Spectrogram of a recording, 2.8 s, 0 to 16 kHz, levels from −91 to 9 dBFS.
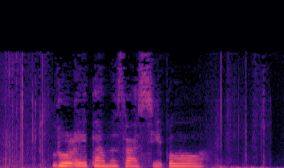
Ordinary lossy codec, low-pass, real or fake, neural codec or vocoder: MP3, 48 kbps; 14.4 kHz; fake; codec, 44.1 kHz, 2.6 kbps, DAC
